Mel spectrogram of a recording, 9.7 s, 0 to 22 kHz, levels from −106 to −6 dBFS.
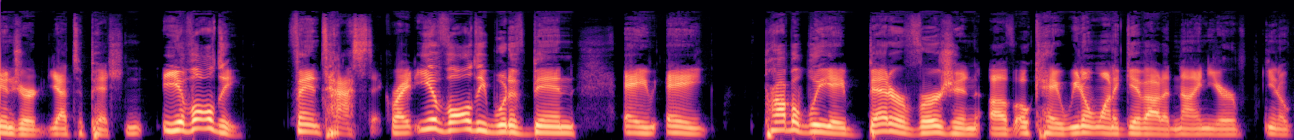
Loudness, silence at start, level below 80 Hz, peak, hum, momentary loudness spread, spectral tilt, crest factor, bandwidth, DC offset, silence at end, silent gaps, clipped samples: -19 LUFS; 0 s; -50 dBFS; -4 dBFS; none; 11 LU; -6 dB/octave; 16 dB; 14.5 kHz; under 0.1%; 0.05 s; 1.95-2.11 s, 5.59-5.72 s; under 0.1%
